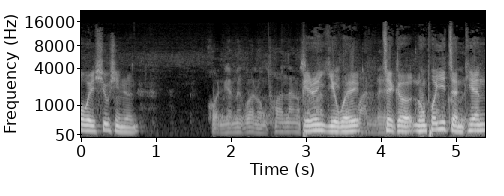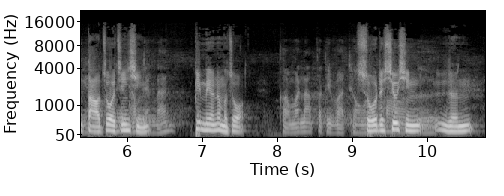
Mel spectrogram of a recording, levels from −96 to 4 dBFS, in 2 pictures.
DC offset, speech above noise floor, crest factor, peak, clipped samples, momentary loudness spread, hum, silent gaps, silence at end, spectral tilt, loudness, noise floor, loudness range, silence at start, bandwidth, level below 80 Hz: under 0.1%; 37 dB; 16 dB; -4 dBFS; under 0.1%; 17 LU; none; none; 0.15 s; -6 dB/octave; -20 LUFS; -58 dBFS; 6 LU; 0 s; 15.5 kHz; -52 dBFS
